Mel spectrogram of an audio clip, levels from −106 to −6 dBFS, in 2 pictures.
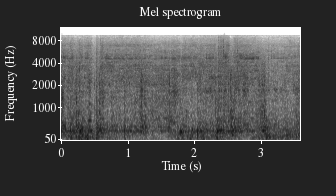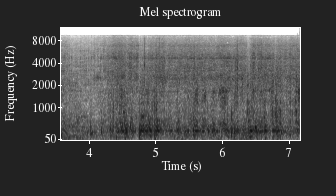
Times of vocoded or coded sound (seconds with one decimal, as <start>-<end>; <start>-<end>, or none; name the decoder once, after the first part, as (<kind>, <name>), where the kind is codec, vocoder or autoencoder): none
